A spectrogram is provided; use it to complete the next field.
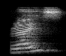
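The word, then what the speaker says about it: Reis: Rice is rice, though the spelling is different, but the pronunciation will be rice only.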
